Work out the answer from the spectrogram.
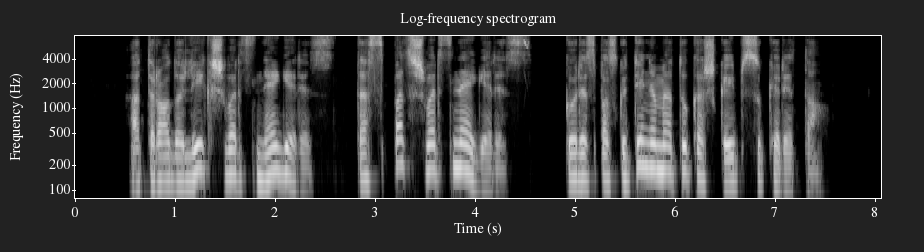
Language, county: Lithuanian, Kaunas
